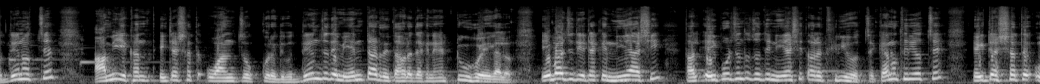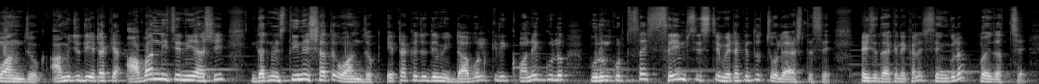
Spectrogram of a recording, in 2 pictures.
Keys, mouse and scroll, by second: 3.1 Return, 4.0 click, 5.1 click, 7.3 click, 8.0 Delete, 8.7 click, 8.9 click, 10.4 Return, 10.9 click, 11.8 click, 13.2 click, 13.4 click, 14.2 click, 14.8 click, 18.3 click, 20.3 click.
